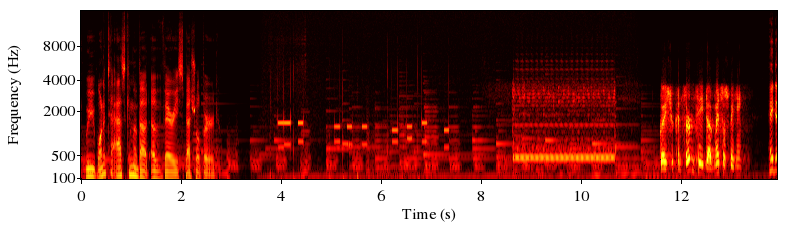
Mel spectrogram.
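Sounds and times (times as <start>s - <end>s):
speech: 0.1s - 2.8s, 11.6s - 13.9s
telephone dialing: 3.6s - 11.0s.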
